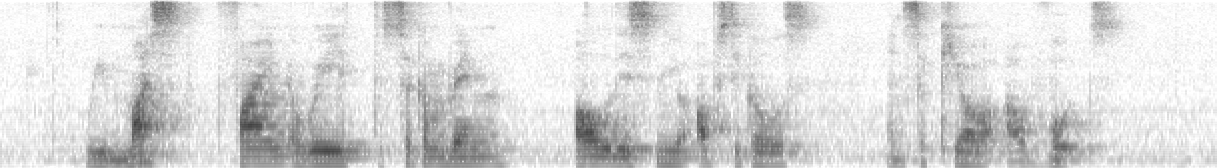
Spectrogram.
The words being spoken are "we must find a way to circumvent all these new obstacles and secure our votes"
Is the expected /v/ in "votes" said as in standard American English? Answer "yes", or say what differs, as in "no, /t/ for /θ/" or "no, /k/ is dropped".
yes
